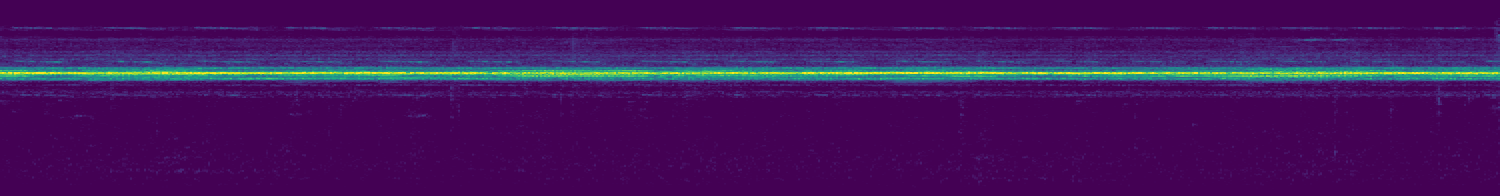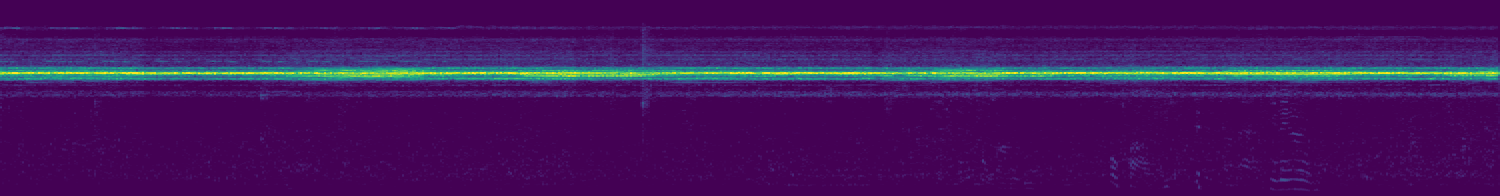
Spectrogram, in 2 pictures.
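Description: Steady high-pitched drone of insects in the surrounding woodland, holding one unbroken pitch.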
